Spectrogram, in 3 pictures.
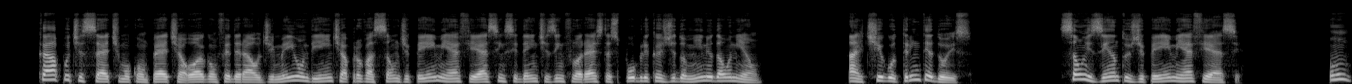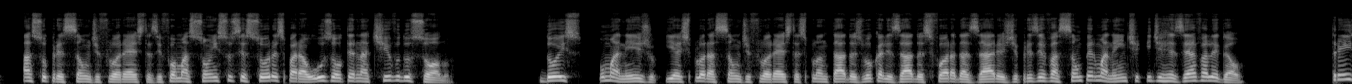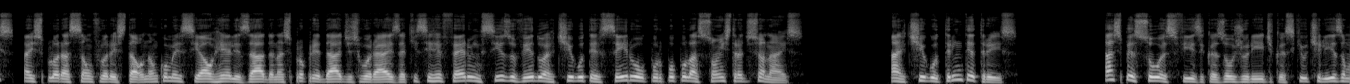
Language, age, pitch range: Portuguese, 30-49, 120-165 Hz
